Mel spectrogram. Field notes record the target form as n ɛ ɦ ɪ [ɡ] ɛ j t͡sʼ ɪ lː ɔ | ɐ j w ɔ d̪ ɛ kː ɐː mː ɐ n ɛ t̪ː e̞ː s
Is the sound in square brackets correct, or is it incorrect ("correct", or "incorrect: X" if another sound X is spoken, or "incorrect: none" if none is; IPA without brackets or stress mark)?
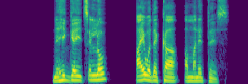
incorrect: ɡː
